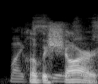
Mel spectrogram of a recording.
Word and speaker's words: Klobuchar: Is it Klobuchar? I've always said Klobuchar, but somebody else here we got Ride the Curve, listening live and saying Klobuchar. Klobuchar is the proper pronunciation.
